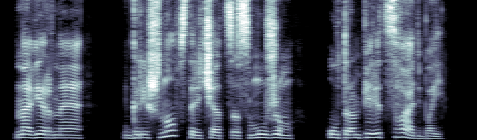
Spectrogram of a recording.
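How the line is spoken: Plain. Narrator (Russian): сказала она

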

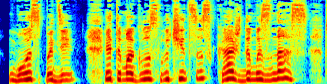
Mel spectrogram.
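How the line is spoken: Sobbing. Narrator (Russian): всхлипнула

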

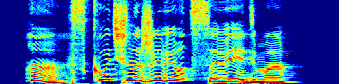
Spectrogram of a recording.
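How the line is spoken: Snide mocking question. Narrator (Russian): ехидно поинтересовалась квазара

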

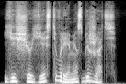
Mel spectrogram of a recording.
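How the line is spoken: Mutter. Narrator (Russian): пробормотала Уинтер

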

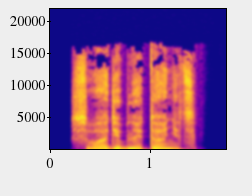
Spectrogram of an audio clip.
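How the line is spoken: Whisper close to ear. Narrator (Russian): прошептал Анхель у меня за ухом

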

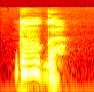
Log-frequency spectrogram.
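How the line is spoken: Whispered. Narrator (Russian): прошептала

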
